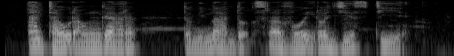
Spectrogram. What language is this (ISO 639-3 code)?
epo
